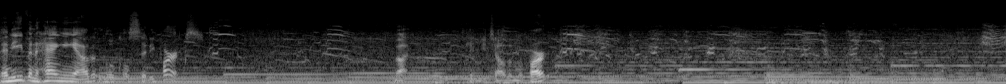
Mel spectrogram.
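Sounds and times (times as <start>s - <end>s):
gulls calling: 0.0s - 10.0s
instrumental music: 0.0s - 10.0s.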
